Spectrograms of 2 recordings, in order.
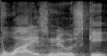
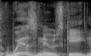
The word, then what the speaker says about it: Wisnoski: a mother effer Dave wisi can't even say my name right it's wisnoski just so you know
